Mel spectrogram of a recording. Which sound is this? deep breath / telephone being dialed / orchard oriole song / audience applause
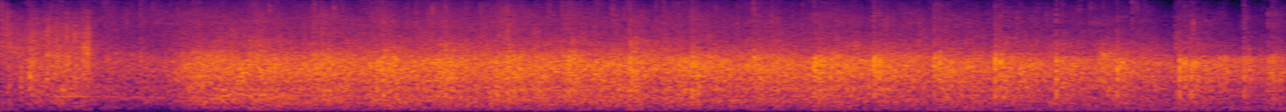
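audience applause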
